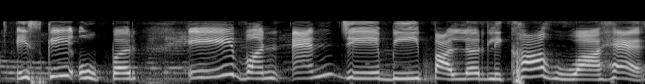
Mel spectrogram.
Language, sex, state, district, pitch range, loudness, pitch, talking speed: Hindi, female, Punjab, Fazilka, 260-315 Hz, -14 LUFS, 275 Hz, 85 wpm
